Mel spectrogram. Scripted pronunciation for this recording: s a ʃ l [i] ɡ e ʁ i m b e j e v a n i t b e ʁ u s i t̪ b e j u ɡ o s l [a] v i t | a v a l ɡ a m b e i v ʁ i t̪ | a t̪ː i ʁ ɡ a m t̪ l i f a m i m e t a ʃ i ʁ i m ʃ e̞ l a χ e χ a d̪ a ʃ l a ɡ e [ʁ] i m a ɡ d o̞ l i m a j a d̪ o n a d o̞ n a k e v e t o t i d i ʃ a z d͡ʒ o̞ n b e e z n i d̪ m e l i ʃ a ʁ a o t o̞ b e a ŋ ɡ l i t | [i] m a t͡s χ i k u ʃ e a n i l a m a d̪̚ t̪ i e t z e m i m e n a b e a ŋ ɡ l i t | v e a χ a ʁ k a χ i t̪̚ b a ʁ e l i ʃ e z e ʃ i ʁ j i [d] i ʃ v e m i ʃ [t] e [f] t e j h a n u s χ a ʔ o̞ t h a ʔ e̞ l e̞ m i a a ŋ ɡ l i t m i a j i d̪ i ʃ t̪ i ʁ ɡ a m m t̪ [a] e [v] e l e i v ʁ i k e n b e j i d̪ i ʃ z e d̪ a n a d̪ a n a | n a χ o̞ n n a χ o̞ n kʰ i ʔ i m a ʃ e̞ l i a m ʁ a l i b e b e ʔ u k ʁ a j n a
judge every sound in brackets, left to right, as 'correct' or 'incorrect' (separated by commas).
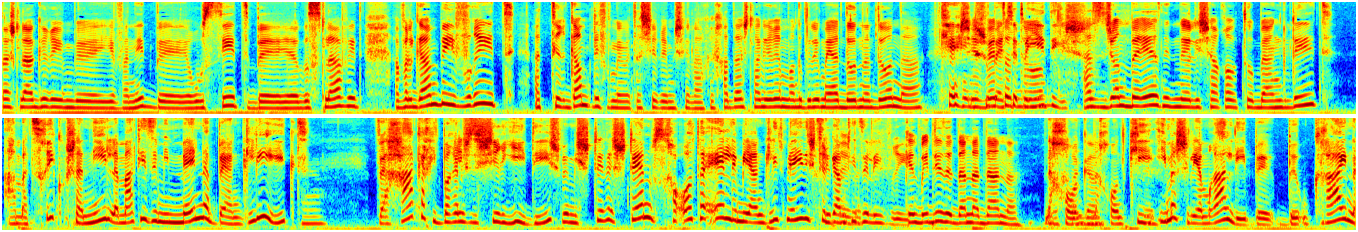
incorrect, correct, correct, incorrect, correct, correct, incorrect, incorrect, incorrect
